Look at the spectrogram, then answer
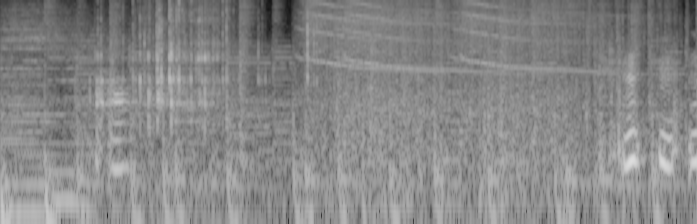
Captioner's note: taco crunching; fireworks exploding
